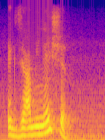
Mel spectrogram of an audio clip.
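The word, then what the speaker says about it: examination: टी आई ओ एन एग्जामिनेशन नो नॉट एग्जामिनेशन this is एग्जामिनेशन ए एग्जामिनेशन इग ज नॉट जा this is ज इ एक्स ए इ ज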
